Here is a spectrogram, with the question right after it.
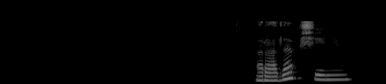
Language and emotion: Russian, positive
